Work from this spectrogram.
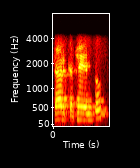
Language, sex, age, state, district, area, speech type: Sanskrit, male, 30-45, Telangana, Hyderabad, urban, conversation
